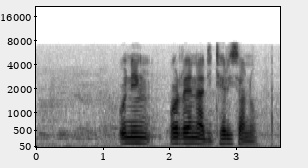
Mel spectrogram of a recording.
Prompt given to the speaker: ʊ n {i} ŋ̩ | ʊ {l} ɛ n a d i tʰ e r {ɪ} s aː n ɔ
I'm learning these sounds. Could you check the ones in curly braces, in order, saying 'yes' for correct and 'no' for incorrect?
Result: no, no, no

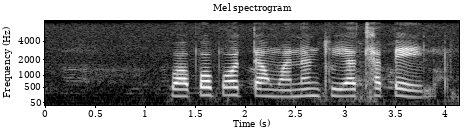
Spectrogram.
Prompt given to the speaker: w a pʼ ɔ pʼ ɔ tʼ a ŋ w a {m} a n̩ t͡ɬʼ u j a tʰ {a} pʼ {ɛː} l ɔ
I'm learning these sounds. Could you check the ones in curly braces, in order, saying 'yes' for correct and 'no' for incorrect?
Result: no, yes, yes

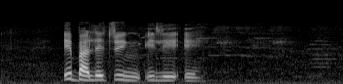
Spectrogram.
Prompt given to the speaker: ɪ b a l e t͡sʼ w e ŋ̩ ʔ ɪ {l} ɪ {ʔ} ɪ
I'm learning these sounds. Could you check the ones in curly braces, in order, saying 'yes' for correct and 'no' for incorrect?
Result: yes, yes

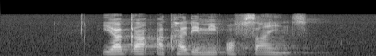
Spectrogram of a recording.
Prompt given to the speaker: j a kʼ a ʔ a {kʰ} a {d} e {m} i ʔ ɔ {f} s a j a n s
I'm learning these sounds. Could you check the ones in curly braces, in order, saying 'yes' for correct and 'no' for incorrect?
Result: yes, yes, yes, yes

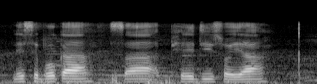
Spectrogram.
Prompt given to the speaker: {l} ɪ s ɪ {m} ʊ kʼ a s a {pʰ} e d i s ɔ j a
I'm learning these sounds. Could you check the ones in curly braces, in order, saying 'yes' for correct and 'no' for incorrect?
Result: yes, no, yes

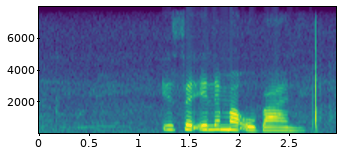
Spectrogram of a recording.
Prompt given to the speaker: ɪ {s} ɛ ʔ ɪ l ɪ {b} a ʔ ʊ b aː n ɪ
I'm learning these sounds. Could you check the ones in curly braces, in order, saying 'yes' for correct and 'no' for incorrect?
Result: yes, no

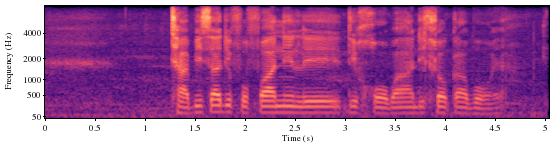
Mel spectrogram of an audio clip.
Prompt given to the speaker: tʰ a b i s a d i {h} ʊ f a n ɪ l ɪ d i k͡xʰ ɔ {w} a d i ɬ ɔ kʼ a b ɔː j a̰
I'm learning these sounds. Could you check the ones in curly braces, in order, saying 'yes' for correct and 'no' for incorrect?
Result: no, no

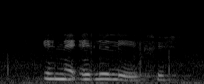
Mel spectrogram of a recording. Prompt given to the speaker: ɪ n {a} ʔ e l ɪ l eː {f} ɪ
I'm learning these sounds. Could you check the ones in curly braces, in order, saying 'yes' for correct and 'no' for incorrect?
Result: no, yes

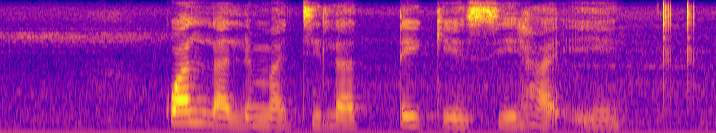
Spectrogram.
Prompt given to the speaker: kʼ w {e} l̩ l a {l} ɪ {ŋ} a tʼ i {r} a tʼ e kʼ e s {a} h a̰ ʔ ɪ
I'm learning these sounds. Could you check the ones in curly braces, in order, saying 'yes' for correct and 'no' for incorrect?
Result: no, yes, no, no, no

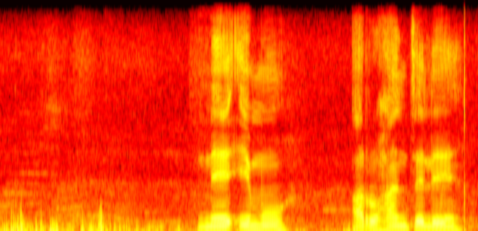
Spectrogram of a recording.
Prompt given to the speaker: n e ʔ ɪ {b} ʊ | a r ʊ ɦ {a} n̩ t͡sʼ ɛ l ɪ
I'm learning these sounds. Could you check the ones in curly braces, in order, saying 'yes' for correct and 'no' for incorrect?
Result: no, yes

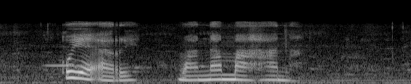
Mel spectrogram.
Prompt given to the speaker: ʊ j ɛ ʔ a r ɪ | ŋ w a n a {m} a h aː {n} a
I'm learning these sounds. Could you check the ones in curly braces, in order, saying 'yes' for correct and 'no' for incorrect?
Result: yes, yes

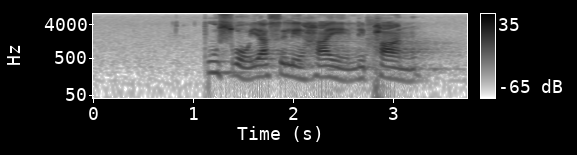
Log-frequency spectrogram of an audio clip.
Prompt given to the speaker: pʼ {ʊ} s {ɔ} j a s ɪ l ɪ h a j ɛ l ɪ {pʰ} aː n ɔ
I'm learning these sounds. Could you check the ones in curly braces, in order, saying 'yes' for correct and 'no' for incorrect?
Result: no, yes, yes

